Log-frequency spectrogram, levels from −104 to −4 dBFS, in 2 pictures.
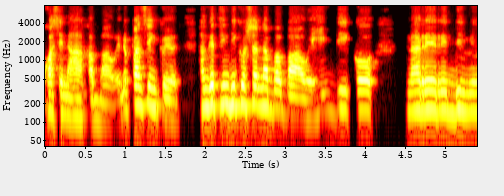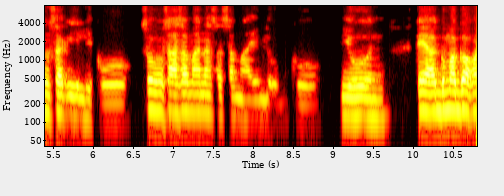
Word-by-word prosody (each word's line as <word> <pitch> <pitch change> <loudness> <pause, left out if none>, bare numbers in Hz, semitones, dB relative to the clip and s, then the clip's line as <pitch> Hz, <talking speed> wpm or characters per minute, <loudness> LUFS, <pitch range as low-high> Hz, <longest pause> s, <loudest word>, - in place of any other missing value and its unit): kasi 150 0 +2
nakakabawi, 115 -4 -2
napansin 185 +1 +2
ko - - -3
'yun. 460 -1 -3 0.3
Hangga't 185 +4 +5
hindi 195 -1 +2
ko 200 - +1
siya 190 +1 +2
nababawi, 150 -6 +4 0.2
hindi 160 +2 -8
ko 470 -1 +2 0.4
na-re-redeem 155 -1 +1
'yung 145 -2 -5
sarili 130 -5 -5
ko. 405 0 -12
So, 150 -2 -4
sasama 145 0 -1
nang 140 -1 -7
sasama 130 -4 -12
'yung 230 0 -17
loob 205 -3 -18
ko, 200 - -17 0.5
yun. 125 -2 -6 0.4
Kaya 150 -2 +3
gumagawa 155 -1 +2
150 Hz, 145 wpm, -21 LUFS, 135-185 Hz, 0.5 s, Hangga't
